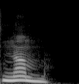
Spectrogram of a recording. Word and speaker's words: numb: My leg is numb. Recuerden, la B de numb no se pronuncia.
